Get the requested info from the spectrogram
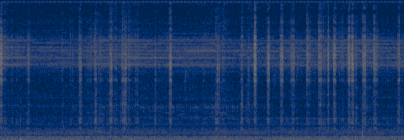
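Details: Red velvet ant, a wingless wasp called cow killer, squeaking while held before release; short sharp raspy pulses repeat irregularly, clustering into quick trains toward the end over steady background hiss.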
